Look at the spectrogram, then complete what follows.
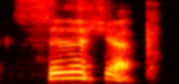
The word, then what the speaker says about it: Saoirse: Saoirse. That's how you pronounce it.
